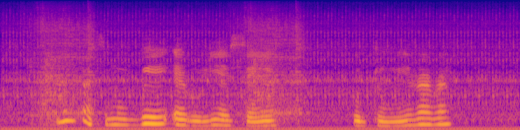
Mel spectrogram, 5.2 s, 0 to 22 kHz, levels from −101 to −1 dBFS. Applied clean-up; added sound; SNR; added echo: none; Idling / Car + Dishes, pots, and pans; 11 dB; none.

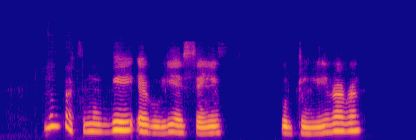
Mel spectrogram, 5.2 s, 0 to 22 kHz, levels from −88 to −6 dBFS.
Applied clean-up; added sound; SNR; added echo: neural mask model DeepFilterNet 3.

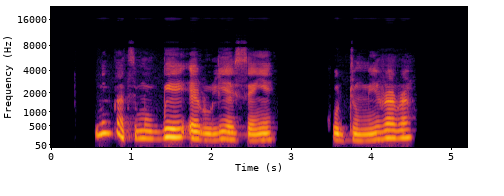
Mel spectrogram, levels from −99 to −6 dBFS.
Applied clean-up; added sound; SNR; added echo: none; none; none; none.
